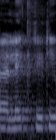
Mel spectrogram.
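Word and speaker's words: alacrity: एलेक्ट्रिटी आज का हमारा वर्ड है और एलेक्ट्रिटी पार्ट ऑफ स्पीच में नाउन होता है। इसकी प्रोनाउंसिएशन पर जरूर ध्यान देना। एलेक्ट्रिटी बोलते हैं वर्ड को। इसका मीनिंग होता है स्पीड एंड ईगरनेस।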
